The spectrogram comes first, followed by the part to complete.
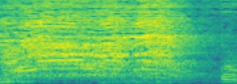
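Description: A crowd of children's voices raised together in one loud, drawn-out call that lasts almost two seconds and fades out near the end.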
